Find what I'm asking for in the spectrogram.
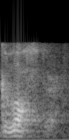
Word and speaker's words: Gloucestershire: They spell it Gloucestershire, but they pronounce it Gloucester.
